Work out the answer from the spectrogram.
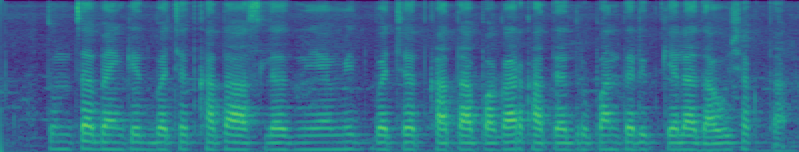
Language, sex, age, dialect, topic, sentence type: Marathi, female, 25-30, Southern Konkan, banking, statement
